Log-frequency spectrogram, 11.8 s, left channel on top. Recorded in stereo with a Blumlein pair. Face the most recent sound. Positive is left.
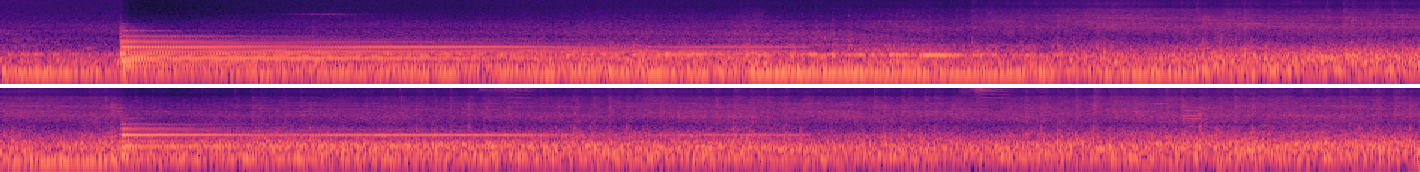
turn(degrees=60)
